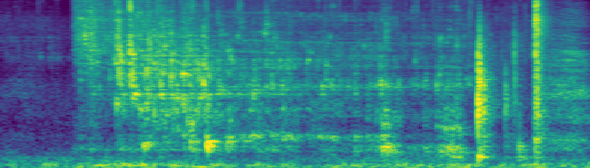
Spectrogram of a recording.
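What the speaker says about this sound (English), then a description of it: "And now we're going to fill this with water." Bottled water pours into a container, a splashing stream that starts abruptly and runs fairly close, ending with a few separate drips and splashes.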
